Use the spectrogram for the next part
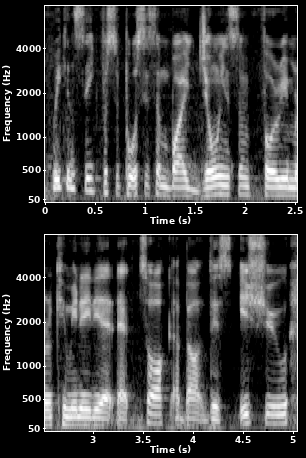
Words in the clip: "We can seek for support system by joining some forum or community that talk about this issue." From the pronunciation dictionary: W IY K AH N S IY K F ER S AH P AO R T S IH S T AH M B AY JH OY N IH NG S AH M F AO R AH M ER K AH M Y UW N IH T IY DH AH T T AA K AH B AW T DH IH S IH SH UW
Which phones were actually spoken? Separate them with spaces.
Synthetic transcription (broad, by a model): W IY K AH N S IY K F ER S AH P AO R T S IH S T AH M B AY JH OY IH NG S AH M F AO R AH M ER K AH M Y UW N IH T IY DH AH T T AA K AH B AW T DH IH S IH SH UW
